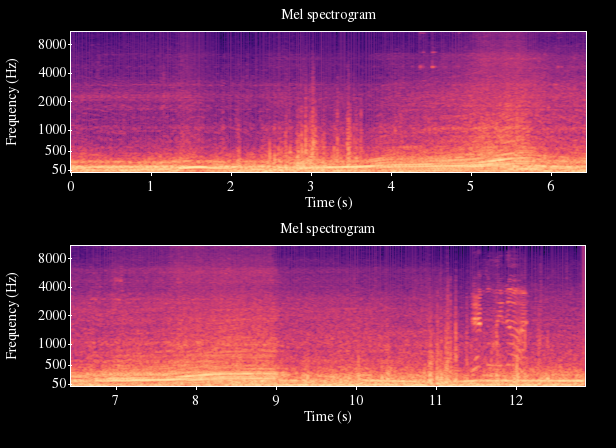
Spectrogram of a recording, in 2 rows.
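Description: A 1986 Ford Mustang GT V8 running a nitrous tune revs at wide open throttle. The engine note climbs loud and close in two rising sweeps, then settles back to a steady idle, with wind buffeting throughout.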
